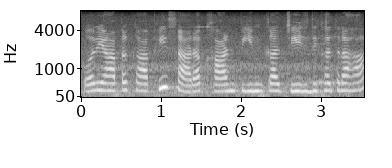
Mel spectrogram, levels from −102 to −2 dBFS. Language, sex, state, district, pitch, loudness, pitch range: Hindi, female, Haryana, Jhajjar, 245 Hz, -15 LUFS, 235-260 Hz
